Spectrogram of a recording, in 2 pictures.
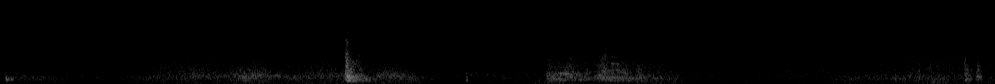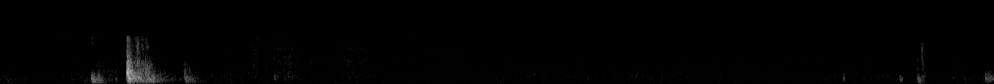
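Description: A warehouse door is opened and shut during an alarm system check: quiet shuffling and creaking, a few soft knocks, and one sharper clunk as it closes. There is no talking, only low background hiss.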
